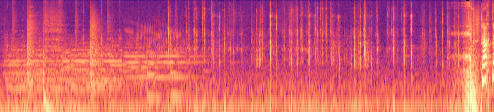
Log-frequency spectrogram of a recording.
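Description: Keys on a mechanical keyboard with Cherry MX Red switches clatter in quick, light, uneven bursts of clicks, close and fairly quiet, ending in a louder thump.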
